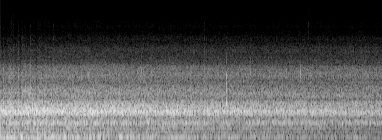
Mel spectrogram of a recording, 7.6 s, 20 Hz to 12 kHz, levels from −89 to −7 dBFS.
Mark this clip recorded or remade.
recorded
